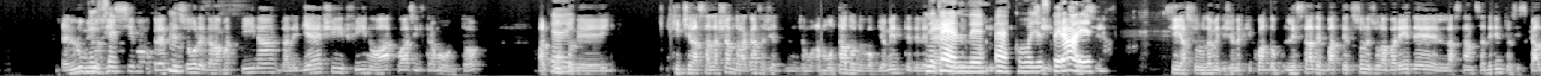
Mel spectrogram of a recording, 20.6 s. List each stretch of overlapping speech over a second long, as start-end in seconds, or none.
12.4-14.6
